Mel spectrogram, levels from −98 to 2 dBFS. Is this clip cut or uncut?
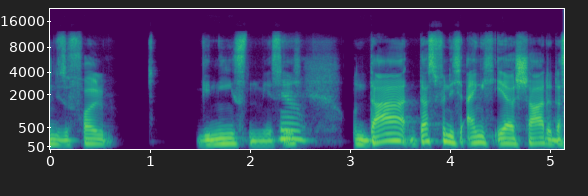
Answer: uncut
